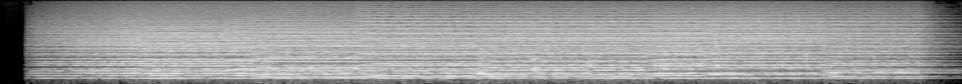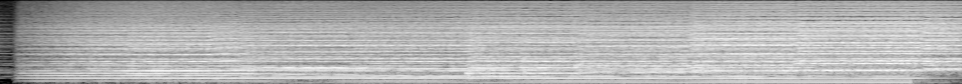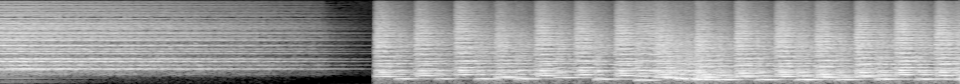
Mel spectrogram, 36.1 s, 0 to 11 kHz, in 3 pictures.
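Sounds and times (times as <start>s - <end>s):
Megavoice strings: 0.4s - 36.0s.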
